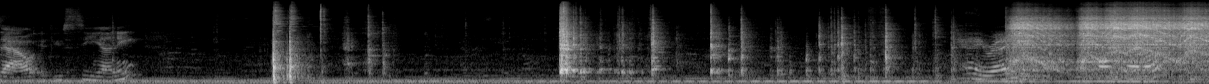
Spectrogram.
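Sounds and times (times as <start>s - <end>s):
kitchen knocks and clicks: 2.8s - 3.8s.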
